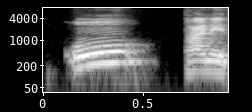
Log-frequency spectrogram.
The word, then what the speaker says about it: 옷 안: 그러니까 옷 안이 되죠. 옷 단. 그래서 오단이 돼요. 오단.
